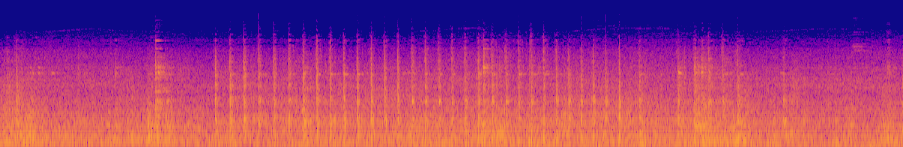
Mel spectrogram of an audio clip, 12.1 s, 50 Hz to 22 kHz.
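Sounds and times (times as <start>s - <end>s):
excavator engines running: 0.0s - 12.0s
hydraulic breaker hammering rock: 2.8s - 10.7s.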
